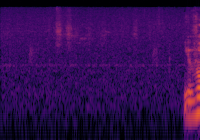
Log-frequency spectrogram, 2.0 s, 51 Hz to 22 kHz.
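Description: Faint scratchy rubbing of a 1.75 mm crochet hook pulling thread through stitches, over low room hiss. A woman's voice starts near the end.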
